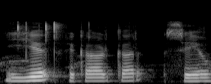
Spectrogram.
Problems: background sounds at intervals, background conversations at intervals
